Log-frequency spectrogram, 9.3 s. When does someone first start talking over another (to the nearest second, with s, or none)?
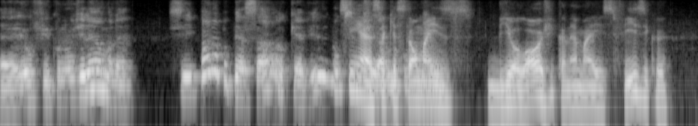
5 s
